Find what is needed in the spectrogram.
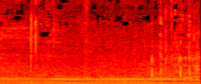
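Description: Steady low motor hum with several steady overtones, like an engine running at an even speed. Its higher tones fade out near the end.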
